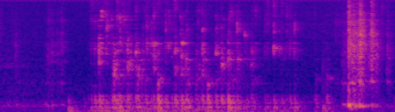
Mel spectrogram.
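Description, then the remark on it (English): Water splashes and gurgles steadily as it's poured out of a container into a can while making a tequila cocktail, a continuous stream lasting a couple of seconds with a louder slosh near the end. “First thing I'm going to do is pour the water out of this into this can.”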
